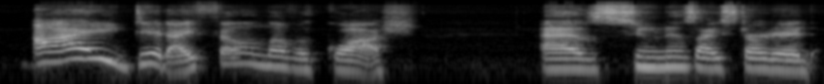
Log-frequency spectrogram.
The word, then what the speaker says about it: gouache: But Yeah, a lot of people pronounce it like gouache or gouache. I'm like, huh? Like, no. Like somebody called it goulash one time.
